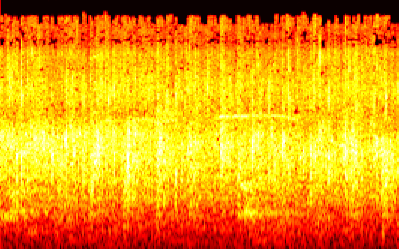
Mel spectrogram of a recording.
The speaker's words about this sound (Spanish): Y se notan, ¿eh? Se notan los aplausos en los balcones.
